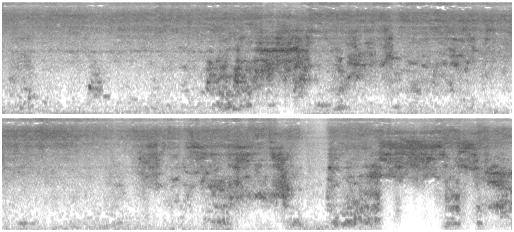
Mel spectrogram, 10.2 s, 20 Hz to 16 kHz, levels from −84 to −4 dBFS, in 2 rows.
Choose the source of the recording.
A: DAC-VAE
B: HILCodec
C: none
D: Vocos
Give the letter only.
A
